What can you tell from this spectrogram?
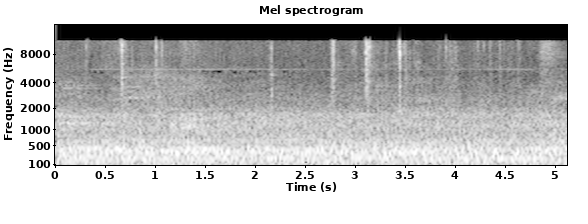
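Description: Steady, loud low rumble of workshop machinery noise, with a few faint clicks scattered through it.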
